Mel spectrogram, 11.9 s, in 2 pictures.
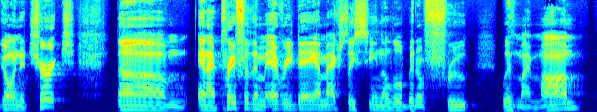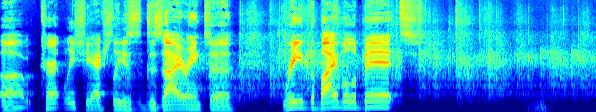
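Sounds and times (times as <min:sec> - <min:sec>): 
speech: 0:00.0 - 0:10.2
audience applause: 0:08.3 - 0:11.9.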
